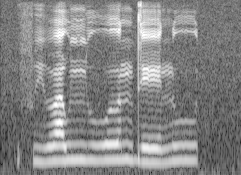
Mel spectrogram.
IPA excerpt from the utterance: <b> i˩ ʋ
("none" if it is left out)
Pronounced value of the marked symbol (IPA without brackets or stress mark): f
